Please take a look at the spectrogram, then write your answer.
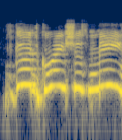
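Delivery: high, slow, drawn-out exclamation; astonished exclamation. A narrator's reading. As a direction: draw it out high in acted shock. Mister Salt watches his wife fall.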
